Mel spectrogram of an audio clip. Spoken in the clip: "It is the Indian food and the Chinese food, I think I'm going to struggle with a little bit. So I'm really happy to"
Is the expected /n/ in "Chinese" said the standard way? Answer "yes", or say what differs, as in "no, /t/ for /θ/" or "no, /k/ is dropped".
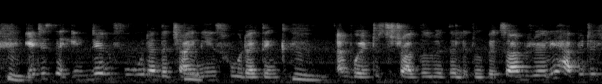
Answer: yes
